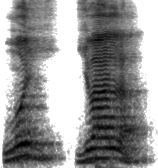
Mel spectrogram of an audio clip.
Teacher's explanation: आधा ज पहले पढ़ लिया फिर आधा ज बाद में पढ़ा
